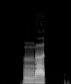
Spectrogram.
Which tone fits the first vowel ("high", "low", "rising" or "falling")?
low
